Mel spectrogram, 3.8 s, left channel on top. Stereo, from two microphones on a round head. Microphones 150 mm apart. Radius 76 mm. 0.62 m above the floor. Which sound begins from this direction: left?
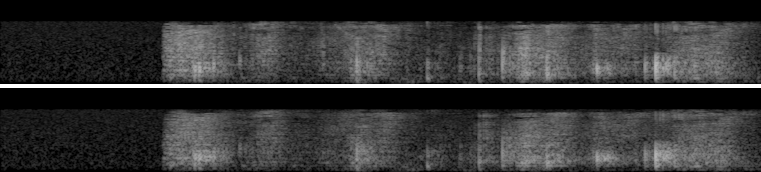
Footsteps, at 0.8 s.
